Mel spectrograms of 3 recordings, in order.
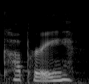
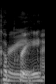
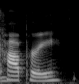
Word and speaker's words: Capri: The right way to say Capri. Not Capri. – I know. – Capri.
